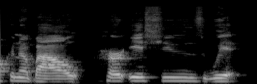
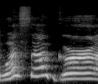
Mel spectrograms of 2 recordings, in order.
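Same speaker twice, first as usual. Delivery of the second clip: high, loud excited hello; girlfriend greeting; 7 semitones higher, 6 dB louder than usual. Retold or imitated. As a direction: squeal a greeting to your girl. Voicing Nadia greeting friend.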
